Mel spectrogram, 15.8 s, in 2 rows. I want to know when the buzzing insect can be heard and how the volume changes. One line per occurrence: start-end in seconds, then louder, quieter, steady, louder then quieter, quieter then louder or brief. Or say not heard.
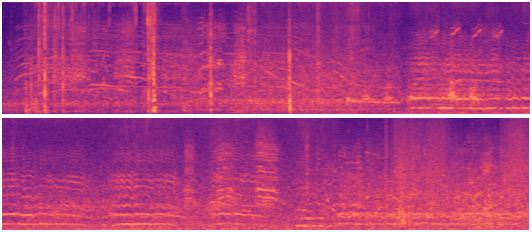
0.0-15.7 steady.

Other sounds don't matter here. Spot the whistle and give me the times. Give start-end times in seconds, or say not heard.
not heard.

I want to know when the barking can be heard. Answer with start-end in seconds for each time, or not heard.
5.2-7.2.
